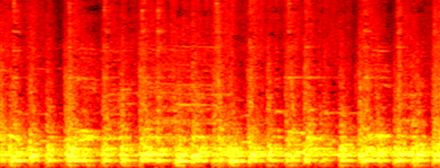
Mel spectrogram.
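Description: Candomblé ritual music for Iemanjá's dance (the rum): atabaque hand drums and other percussion playing a dense, continuous rhythm over sustained lower tones.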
